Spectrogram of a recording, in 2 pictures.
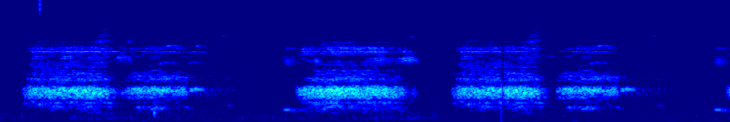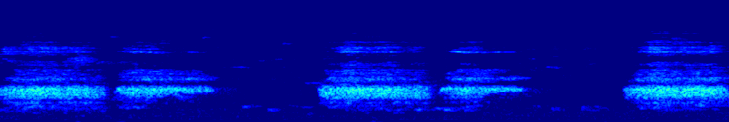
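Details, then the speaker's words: Breath sounds of a NICU newborn picked up by microphones in an endotracheal tube monitoring system: regular hollow, whooshing breaths, each with an in-and-out phase; breath sounds via endotracheal tube. "and also because we have the microphones you can hear the breast sounds of the patient"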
